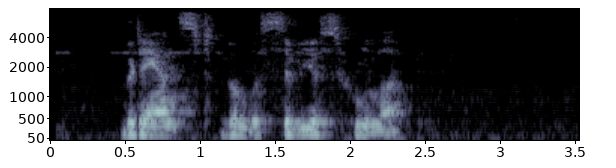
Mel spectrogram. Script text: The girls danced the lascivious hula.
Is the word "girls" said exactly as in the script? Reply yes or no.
no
